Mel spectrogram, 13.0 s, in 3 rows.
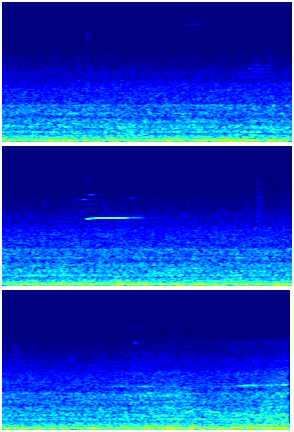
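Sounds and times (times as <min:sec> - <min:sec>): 
city transit bus: 0:00.0 - 0:13.0.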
